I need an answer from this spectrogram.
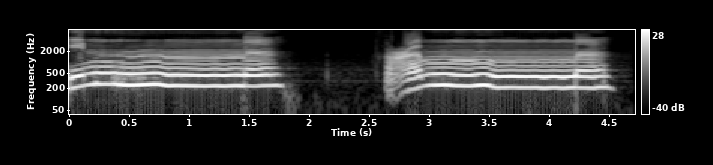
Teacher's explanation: kalau Nun dan mim bertasdid baru dia ditahan dua harakat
